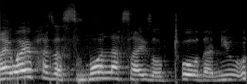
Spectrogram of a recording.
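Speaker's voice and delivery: loud, laughing, mocking delivery.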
